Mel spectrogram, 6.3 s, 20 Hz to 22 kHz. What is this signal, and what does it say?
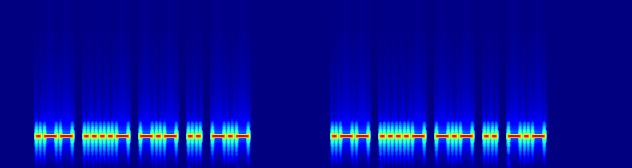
Morse code, heard as a keyed tone, about 30 wpm, 700 Hz. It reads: W4KIK W4KIK
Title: USA Call Signs - 5 Characters - Repeated 2x - 30wpm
